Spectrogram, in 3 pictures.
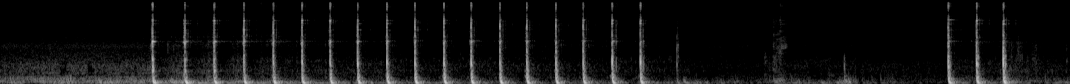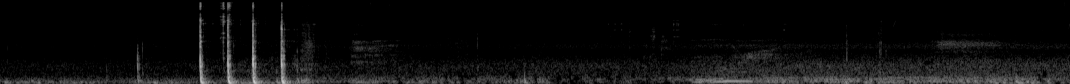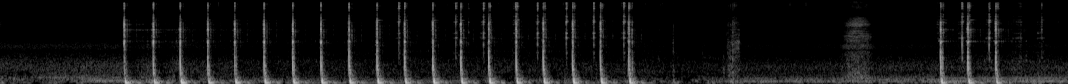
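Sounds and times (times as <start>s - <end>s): hammer driving roofing nails: 1.5s - 6.8s, 9.5s - 10.4s, 12.7s - 14.0s, 22.6s - 28.8s, 30.8s - 32.0s.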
